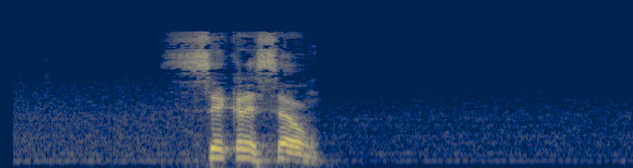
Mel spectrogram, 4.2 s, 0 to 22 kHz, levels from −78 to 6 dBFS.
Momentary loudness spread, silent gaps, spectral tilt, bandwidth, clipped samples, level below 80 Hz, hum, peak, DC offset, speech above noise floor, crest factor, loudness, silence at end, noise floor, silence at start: 15 LU; none; -3 dB/octave; 11.5 kHz; under 0.1%; -54 dBFS; none; 0 dBFS; under 0.1%; 44 dB; 20 dB; -14 LUFS; 2.1 s; -58 dBFS; 1.15 s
